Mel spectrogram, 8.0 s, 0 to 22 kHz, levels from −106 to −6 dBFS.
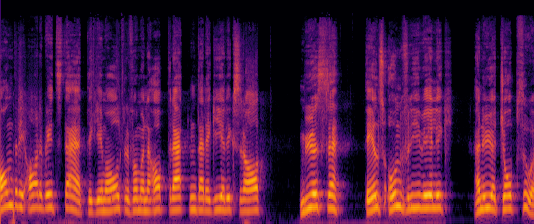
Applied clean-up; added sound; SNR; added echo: neural mask model DeepFilterNet 3.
